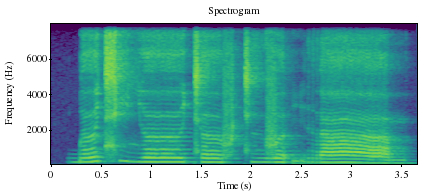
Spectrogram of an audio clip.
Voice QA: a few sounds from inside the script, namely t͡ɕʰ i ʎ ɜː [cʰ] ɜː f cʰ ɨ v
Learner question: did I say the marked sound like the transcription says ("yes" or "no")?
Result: yes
